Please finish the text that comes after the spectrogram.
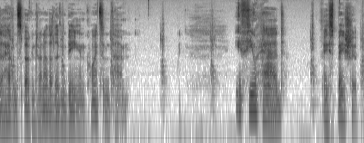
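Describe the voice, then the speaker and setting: An extremely deep-voiced ancient beast of learning, played by a man, speaks in grand, wordy phrases. The creature is bookish and socially awkward, hesitating as it tries to impress. It is an intimate roleplay monologue with faint noise behind the voice. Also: a little mellow, exaggerated voice. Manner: pompous wordy diction with fumbling hesitations. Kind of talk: immersive roleplay audio monologue.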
